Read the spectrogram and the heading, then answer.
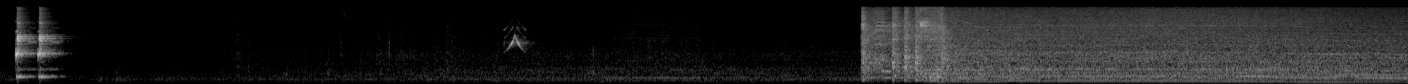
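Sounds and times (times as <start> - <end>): car engine starting and idling: 8.6 - 14.0.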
